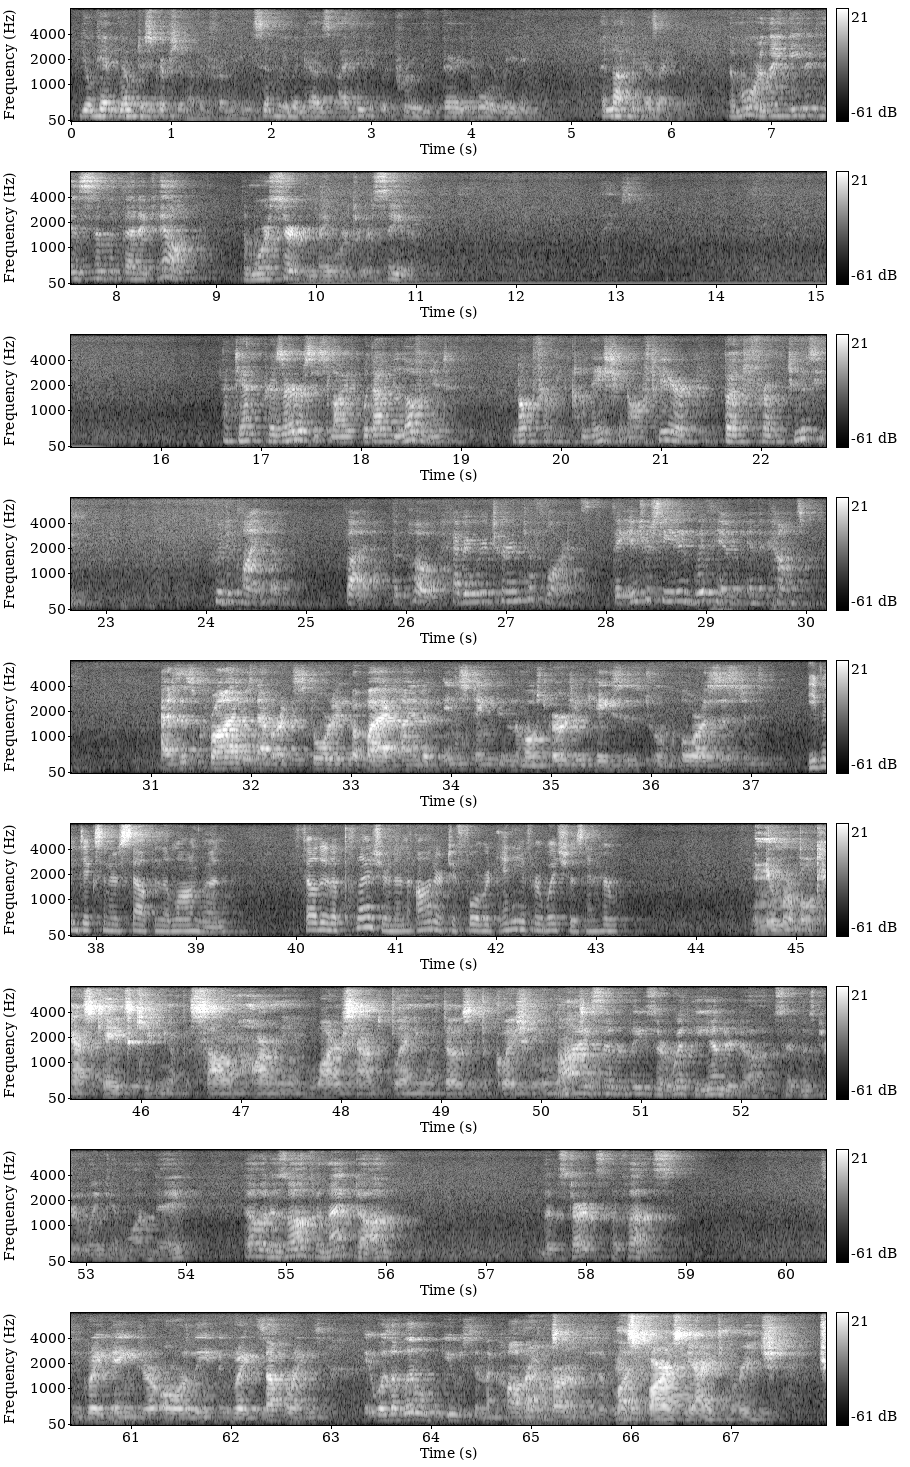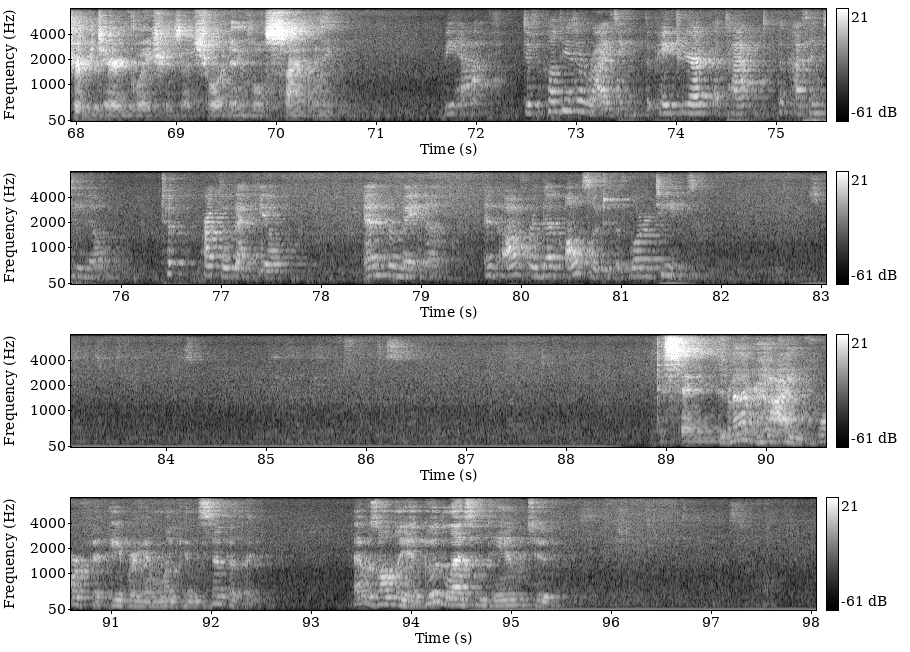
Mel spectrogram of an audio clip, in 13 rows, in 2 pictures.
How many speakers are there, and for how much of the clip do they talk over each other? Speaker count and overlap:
8, about 6%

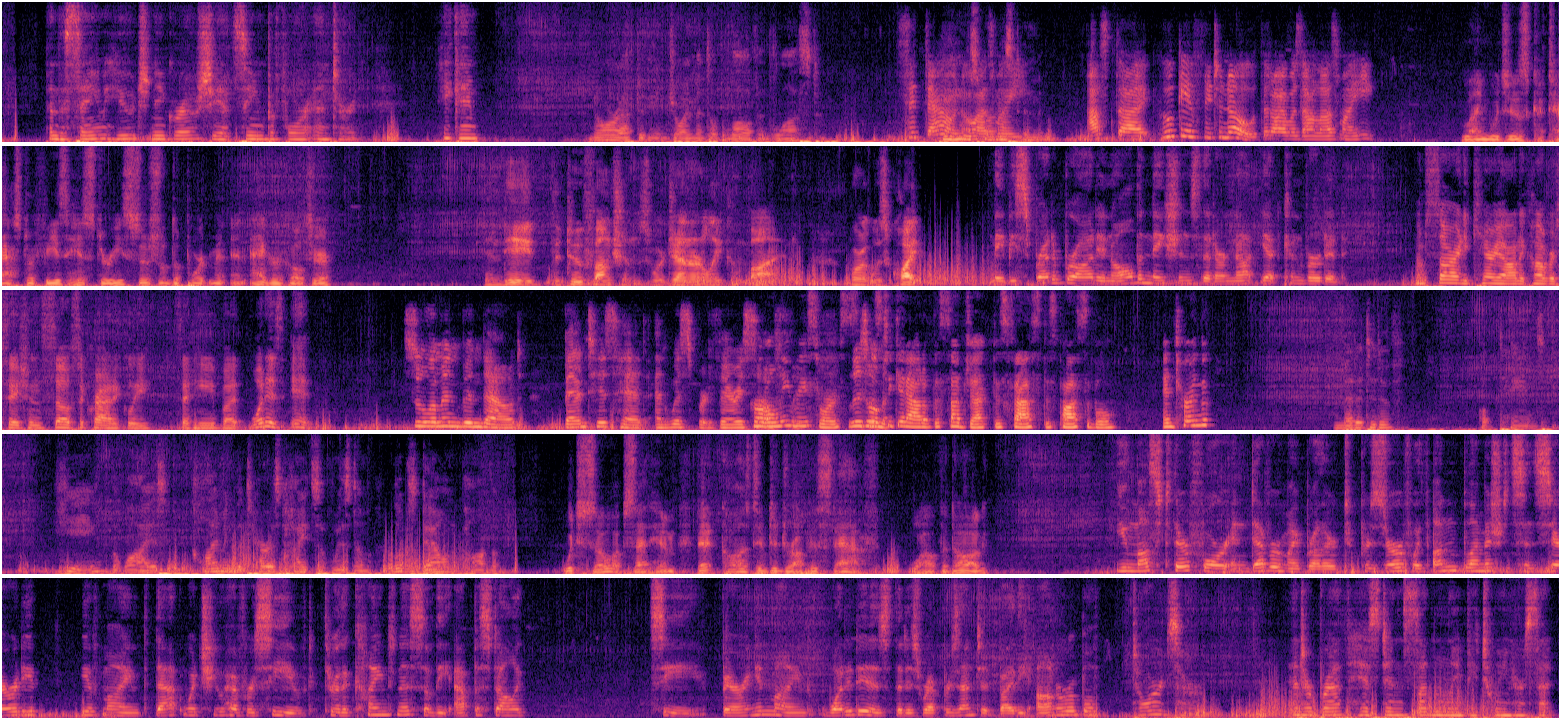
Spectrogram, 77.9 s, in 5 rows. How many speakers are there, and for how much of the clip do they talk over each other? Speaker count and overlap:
9, about 4%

